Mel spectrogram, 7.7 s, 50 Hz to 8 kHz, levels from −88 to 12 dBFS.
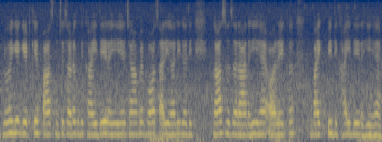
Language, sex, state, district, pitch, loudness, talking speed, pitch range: Hindi, female, Chandigarh, Chandigarh, 230 Hz, -15 LUFS, 235 wpm, 225-240 Hz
